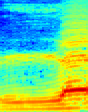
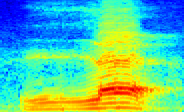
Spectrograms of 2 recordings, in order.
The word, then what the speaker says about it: ழ: இந்த நாக்கு இருக்கு பார்த்தீங்களா இந்த நாக்க மடக்கி உள்ள கொண்டு வரணும் ழ அப்படின்னு ழ வாழை பழத்தோல் வழுக்கி கிழவன்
